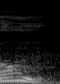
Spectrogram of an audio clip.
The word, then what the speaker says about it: Om: And that's what they put the manifestation down to, the subtle sound, the subtle vibration of Om. 3 syllables, A, U and M.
